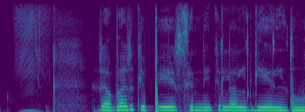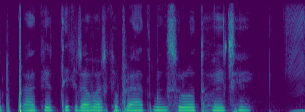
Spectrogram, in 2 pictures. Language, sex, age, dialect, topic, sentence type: Maithili, male, 25-30, Eastern / Thethi, agriculture, statement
